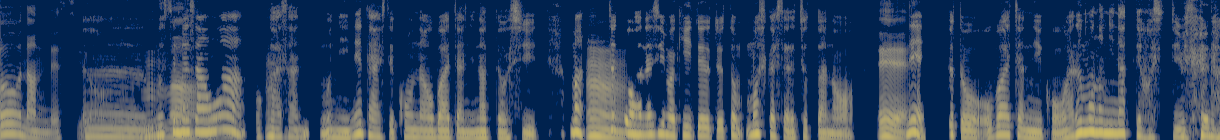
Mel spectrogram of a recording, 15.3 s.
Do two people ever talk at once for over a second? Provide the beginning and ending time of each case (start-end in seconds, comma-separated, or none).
1.8-3.5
